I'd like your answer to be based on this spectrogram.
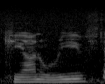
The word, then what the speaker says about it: Keanu Reeves: Keanu Reeves.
